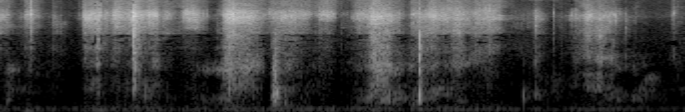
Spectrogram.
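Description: Quiet close-up chewing of a hamburger: soft, wet mouth noises with sharp clicks, a few a second, dying away near the end.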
